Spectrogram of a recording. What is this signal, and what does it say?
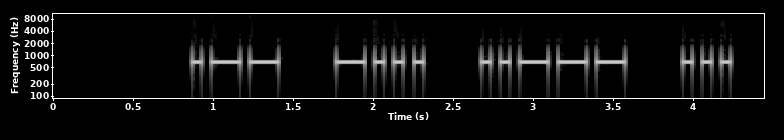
Morse code, heard as a keyed tone, about 20 wpm, spaced as for 14 wpm, 700 Hz. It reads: WB2S
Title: 193 Lesson 31g - Letter v - Call Signs 20wpm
